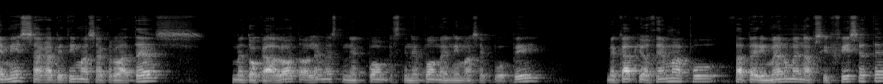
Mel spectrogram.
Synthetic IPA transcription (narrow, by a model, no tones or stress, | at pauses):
emisɐɣɐpit̪imɐsɐkɾo̞ɐt̪e̞s | me̞t̪o̞kɐlo̞t̪o̞le̞me̞st̪ipost̪ine̞po̞me̞nimɐse̞k̚po̞bi | me̞kɐpço̞θe̞mɐpuθɐpe̞ɾime̞nume̞nɐpsifise̞t̪e̞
